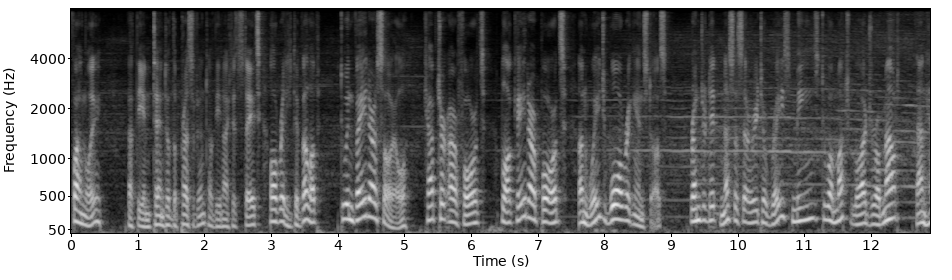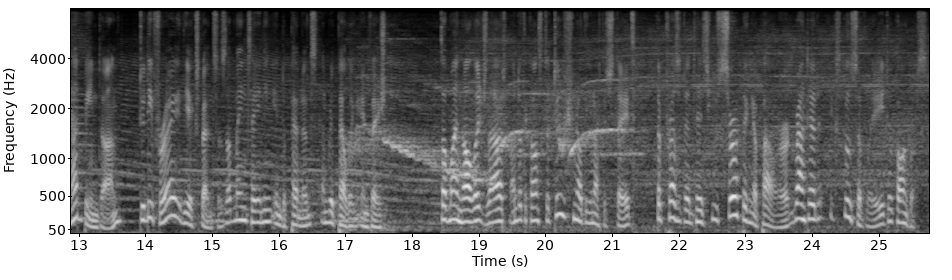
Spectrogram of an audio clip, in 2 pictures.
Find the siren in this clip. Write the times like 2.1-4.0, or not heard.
16.9-21.6.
